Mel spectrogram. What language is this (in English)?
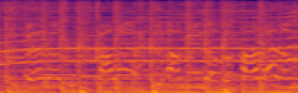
Kazakh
